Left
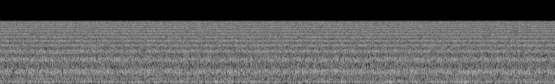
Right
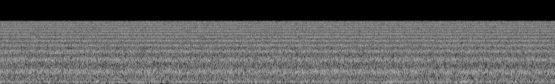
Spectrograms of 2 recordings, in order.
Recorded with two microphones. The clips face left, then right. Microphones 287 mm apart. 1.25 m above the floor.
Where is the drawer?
I don't hear a drawer.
